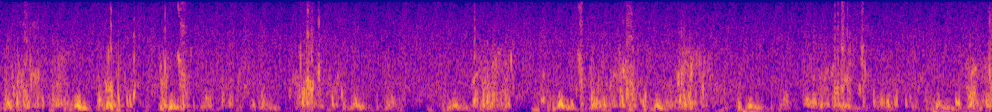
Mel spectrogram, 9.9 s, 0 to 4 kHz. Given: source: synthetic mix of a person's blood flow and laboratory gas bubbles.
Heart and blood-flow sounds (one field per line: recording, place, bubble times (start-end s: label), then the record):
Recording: Doppler ultrasound of blood flow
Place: precordium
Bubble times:
0.09-0.70 s: bubbles
0.96-1.39 s: bubbles
1.56-1.70 s: bubbles
1.75-1.92 s: bubbles
2.20-2.33 s: bubbles
2.56-2.67 s: bubbles
2.87-3.46 s: bubbles
4.70-5.17 s: bubbles
5.40-5.46 s: bubbles
5.68-5.85 s: bubbles
5.88-6.49 s: bubbles
6.64-7.21 s: bubbles
8.02-9.14 s: bubbles
9.51-9.93 s: bubbles
From the record:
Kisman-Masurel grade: 332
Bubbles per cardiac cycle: rolling drumbeat, 9 or more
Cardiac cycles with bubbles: 50 to 99%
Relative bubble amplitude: moderate (0.250 to 0.450)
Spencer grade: 3 (all of the cardiac periods contain showers or single bubble signals, but not dominating or overriding the cardiac motion signals)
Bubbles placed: only in the low amplitude regions of the cardiac cycle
